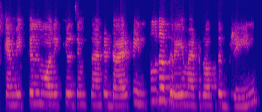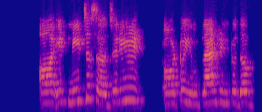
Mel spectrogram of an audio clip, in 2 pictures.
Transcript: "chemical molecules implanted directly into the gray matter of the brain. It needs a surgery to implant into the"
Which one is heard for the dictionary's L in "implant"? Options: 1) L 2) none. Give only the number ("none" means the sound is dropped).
1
